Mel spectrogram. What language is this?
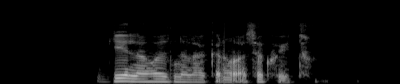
Indus Kohistani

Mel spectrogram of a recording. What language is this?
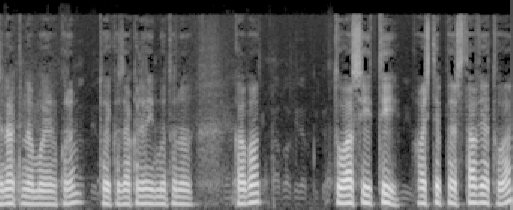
Bulgarian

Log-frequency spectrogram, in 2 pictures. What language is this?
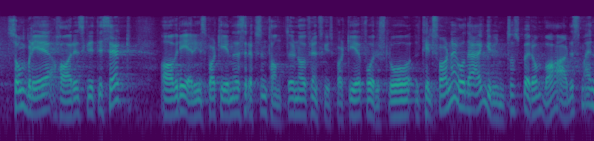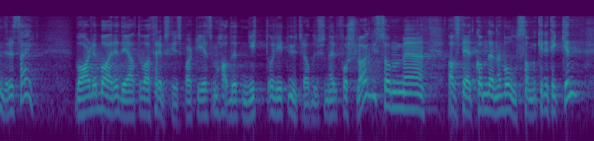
Norwegian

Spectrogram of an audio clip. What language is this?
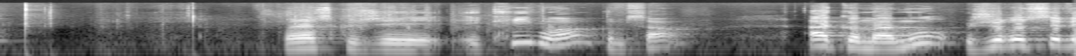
French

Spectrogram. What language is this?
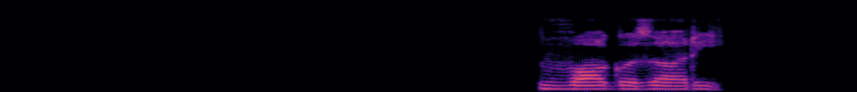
Persian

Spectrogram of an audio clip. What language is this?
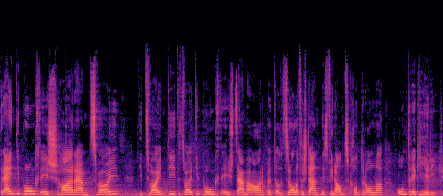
Swiss German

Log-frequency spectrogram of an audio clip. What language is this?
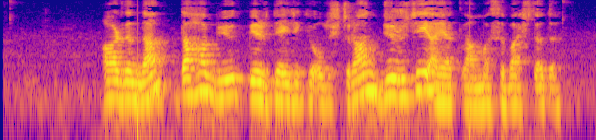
Turkish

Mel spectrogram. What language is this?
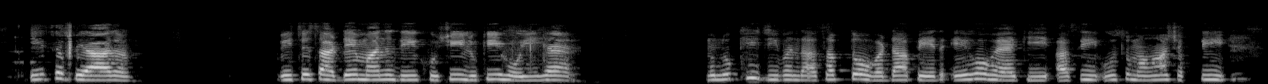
Punjabi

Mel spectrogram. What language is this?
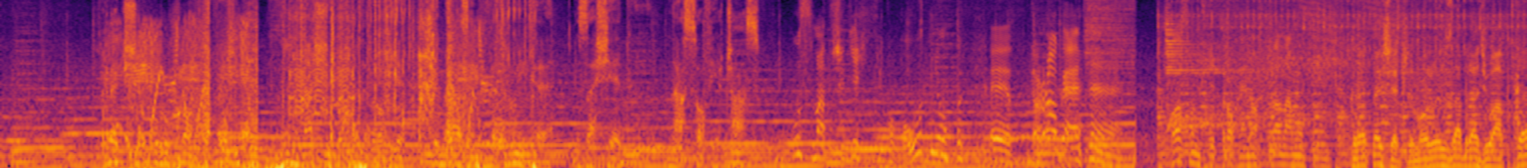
Polish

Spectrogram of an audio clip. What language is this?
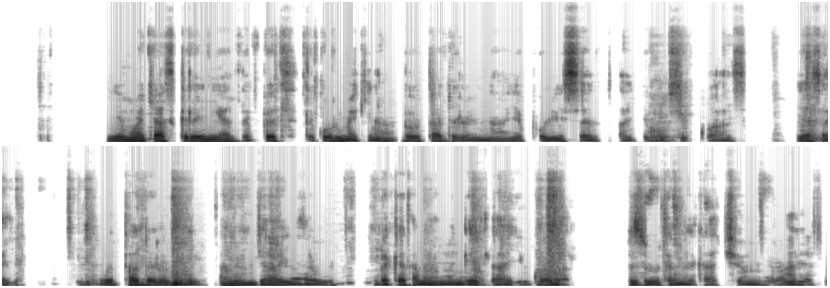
Amharic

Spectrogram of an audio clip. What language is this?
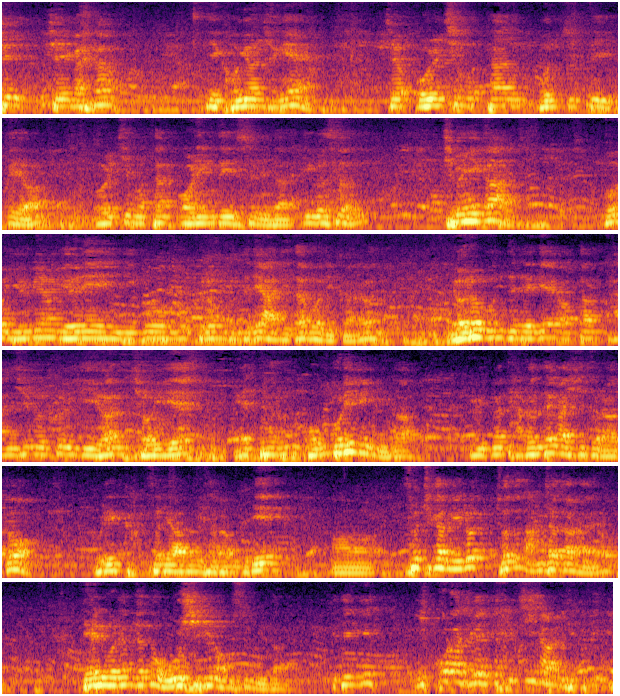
Korean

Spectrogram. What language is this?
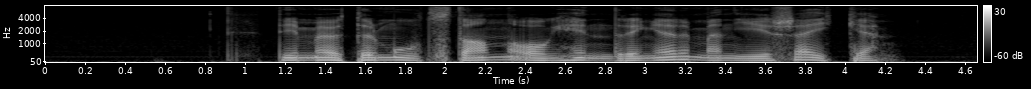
Norwegian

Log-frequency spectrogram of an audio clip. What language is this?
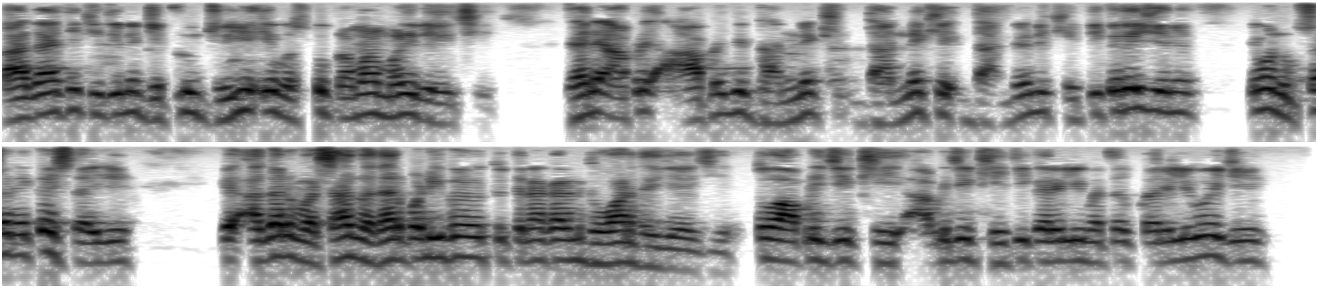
Gujarati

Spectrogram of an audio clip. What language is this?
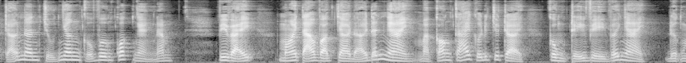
Vietnamese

